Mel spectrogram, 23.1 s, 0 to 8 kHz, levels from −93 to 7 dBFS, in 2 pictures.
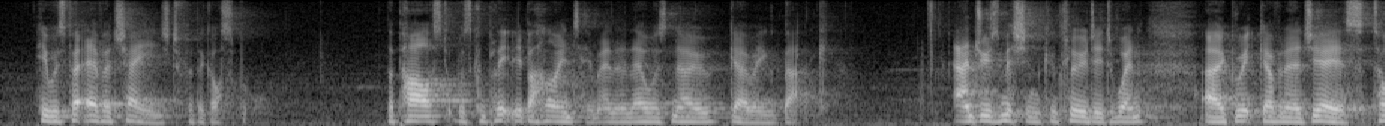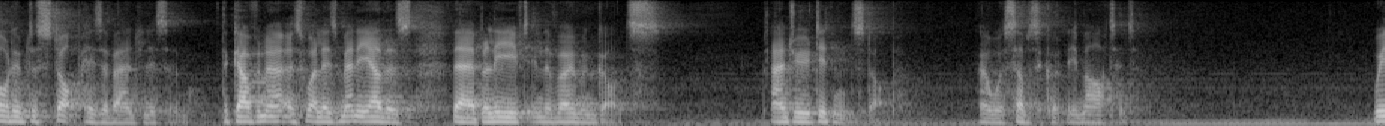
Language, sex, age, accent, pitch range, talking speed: English, male, 30-49, British, 100-125 Hz, 140 wpm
